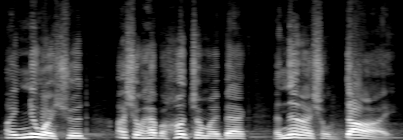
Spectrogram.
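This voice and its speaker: Guy doing a hysterical sobbing little boy for a storybook, high voice, gasping and choked. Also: normal speed, faint music behind, natural voice. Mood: panicked, choking.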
